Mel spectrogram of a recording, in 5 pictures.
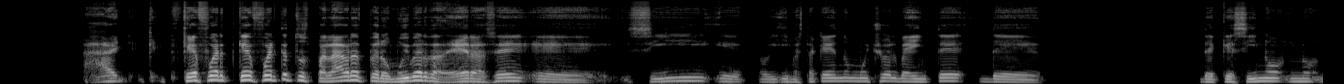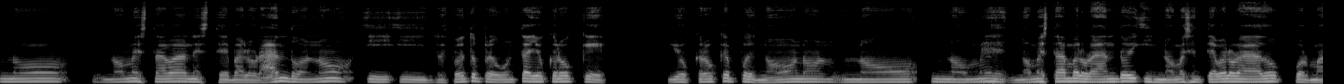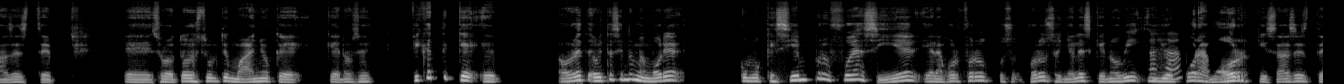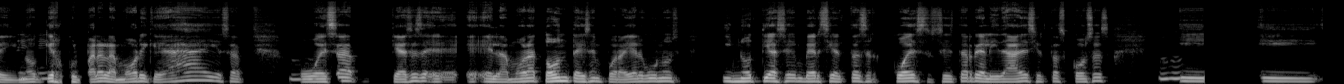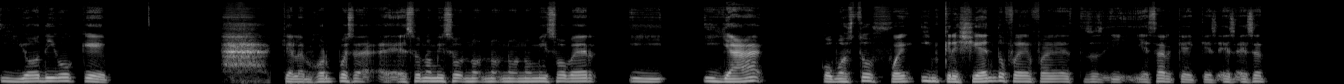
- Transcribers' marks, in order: laughing while speaking: "culpar"; sigh; in Italian: "in crescendo"
- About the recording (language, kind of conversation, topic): Spanish, advice, ¿Cómo ha afectado la ruptura sentimental a tu autoestima?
